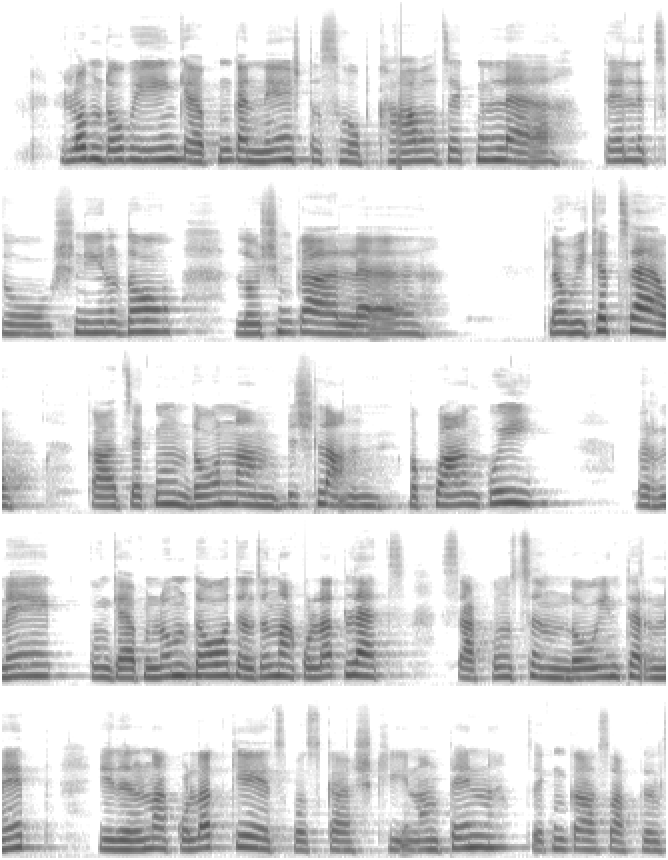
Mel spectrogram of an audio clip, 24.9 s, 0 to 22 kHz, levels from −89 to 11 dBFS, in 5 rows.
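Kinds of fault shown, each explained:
Dropped samples: The stream likely lost a tiny fraction of a millisecond of data, so the waveform leaps abruptly to a later value. Each leap is heard as one sharp click in the speech, at 5.87, 8.06 and 17.21 seconds.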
